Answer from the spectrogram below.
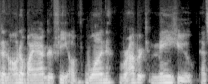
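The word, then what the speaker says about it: Maheu: when i read an autobiography of one robert mayhew that's spelled m-a-h-e-u and if you've been following the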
